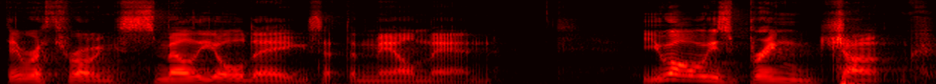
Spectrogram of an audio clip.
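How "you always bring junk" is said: raised, higher-pitched scolding; screamed complaint. A narrator's reading. Aunt Nasty pelts the mailman from the roof, screaming. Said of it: "screamed Aunt Nasty".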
